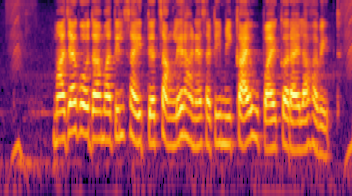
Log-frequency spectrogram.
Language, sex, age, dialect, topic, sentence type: Marathi, female, 46-50, Standard Marathi, agriculture, question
